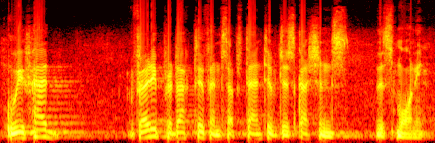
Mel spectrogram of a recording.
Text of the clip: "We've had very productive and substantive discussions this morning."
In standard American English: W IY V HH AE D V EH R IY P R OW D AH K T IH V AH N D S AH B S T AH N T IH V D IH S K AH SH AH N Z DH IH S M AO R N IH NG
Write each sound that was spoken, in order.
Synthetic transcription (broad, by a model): W IY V HH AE D V EH R IY P R OW D AH K T IH V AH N S AH B S T AH N T IH V D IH S K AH SH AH N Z DH IH S M AO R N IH NG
